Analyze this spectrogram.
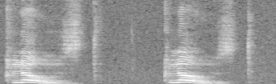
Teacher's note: Although it's written s, but we pronounce it z.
